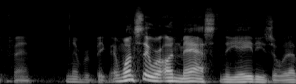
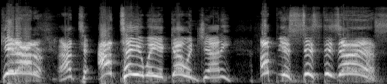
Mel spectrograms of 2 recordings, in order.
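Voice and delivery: full-volume, high-pitched grandpa road rage; hammed-up old Italian man shouting curses from the car; angry old Italian man; 13 dB louder than usual. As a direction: yell it high and hard, stretching the final insult. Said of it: "he would be very impatient".

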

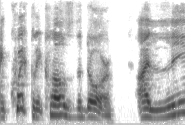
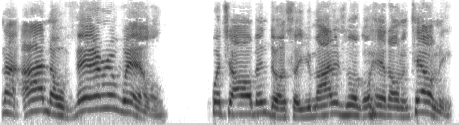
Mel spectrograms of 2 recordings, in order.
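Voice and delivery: put-on Southern friend demanding the truth, sassy Southern accent; 4 semitones higher, 4 dB louder than usual. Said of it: "He had a Southern accent".

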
